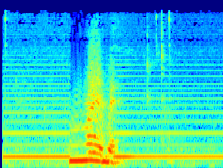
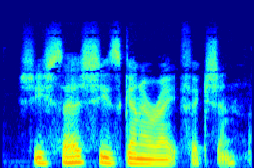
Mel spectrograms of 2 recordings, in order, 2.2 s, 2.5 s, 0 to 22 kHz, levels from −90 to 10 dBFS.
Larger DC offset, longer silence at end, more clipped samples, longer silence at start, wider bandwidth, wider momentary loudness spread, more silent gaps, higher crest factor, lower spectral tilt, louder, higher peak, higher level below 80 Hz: neither; second, 0 s vs 0.2 s; neither; second, 0.05 s vs 0.2 s; first, 17 kHz vs 11 kHz; about the same, 13 LU vs 12 LU; neither; about the same, 12 dB vs 16 dB; about the same, -6.5 dB/octave vs -6 dB/octave; first, -12 LUFS vs -22 LUFS; first, 0 dBFS vs -8 dBFS; first, -44 dBFS vs -56 dBFS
